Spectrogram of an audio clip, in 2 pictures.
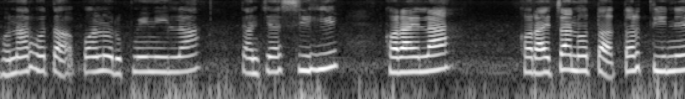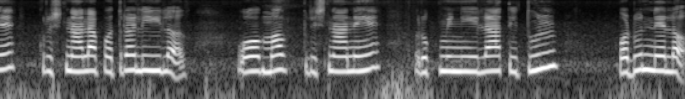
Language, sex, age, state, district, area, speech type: Marathi, female, 30-45, Maharashtra, Amravati, urban, spontaneous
